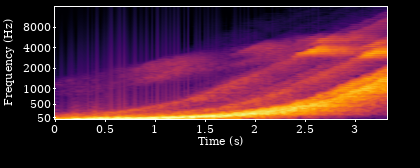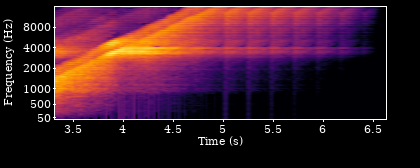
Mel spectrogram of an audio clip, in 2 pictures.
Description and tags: A magic spell was put on you! What a thrill!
